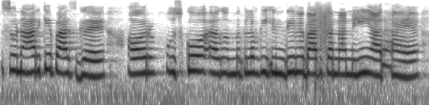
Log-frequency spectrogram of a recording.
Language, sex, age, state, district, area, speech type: Hindi, female, 18-30, Uttar Pradesh, Mirzapur, rural, spontaneous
